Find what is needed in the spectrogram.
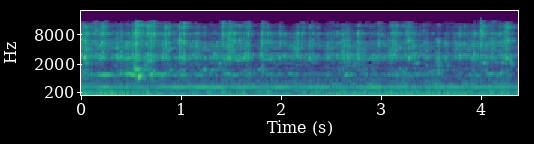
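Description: Ice cubes clinking and rattling rapidly against the sides of a pitcher of white wine as it is stirred.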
